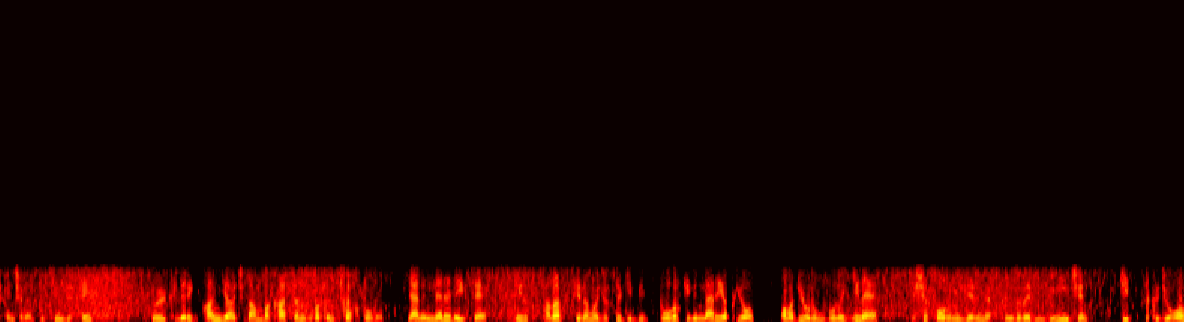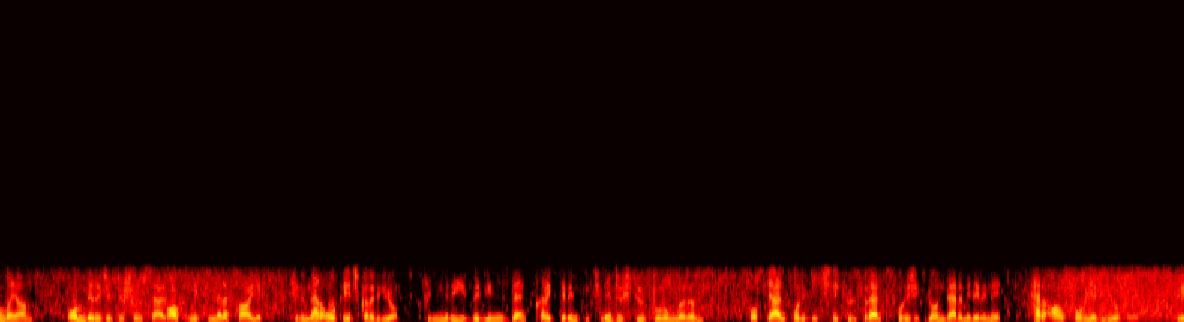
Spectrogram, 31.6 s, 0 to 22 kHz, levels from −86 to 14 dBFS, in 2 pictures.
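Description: Throughout the speech, overdone noise removal suppresses frequency bands near the noise floor, leaving near-silent gaps with twinkling specks. An AMR narrowband mobile codec also runs the whole length, confining the sound to roughly 300 Hz to 3.6 kHz with nothing above 3.7 kHz. Its buzzy, synthetic coding points to a low bitrate near 8 kbps.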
